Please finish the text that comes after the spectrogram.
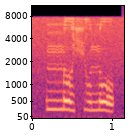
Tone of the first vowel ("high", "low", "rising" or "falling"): falling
